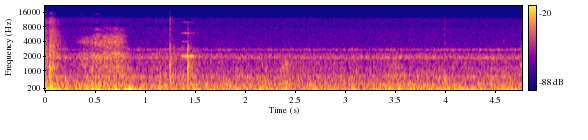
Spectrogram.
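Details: QUTWOB 52-inch wood ceiling fan with quiet DC motor, newly installed replacing old fan, running on low speed setting 1: very faint steady hush with thin high whine, no ticking or wobble; normal operation.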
